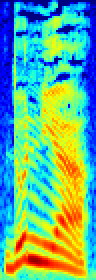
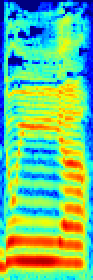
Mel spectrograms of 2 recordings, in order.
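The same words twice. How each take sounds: First: "دنيا" slowly with a clear noon; correct clear noon. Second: "دنيا" wrongly merged as "دُيّا"; wrong pronunciation. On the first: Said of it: "تنطق كما هي". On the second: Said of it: "هذا خطأ". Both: Shown as a demonstration.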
